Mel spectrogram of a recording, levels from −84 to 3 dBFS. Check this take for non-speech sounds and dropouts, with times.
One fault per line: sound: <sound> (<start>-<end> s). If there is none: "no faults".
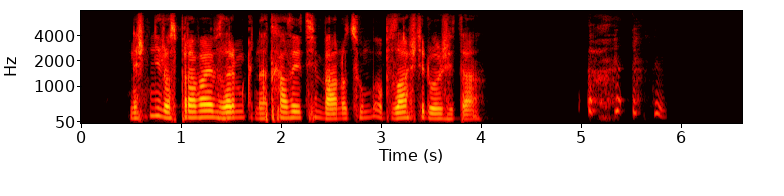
sound: cough (5.0-5.9 s)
